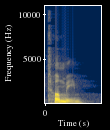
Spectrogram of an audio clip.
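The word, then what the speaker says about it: tumim (תומים): In Hebrew, at the beginning of a syllable, a beginning of the word, a B, G, D, T, K, these, we call them begad kafath letters, are always hard, not soft. So it has to be tumim, not thummim.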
